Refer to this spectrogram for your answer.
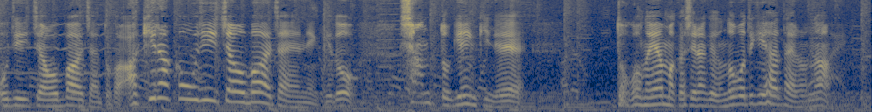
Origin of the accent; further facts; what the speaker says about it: Kobe, Hyogo, Japan; now in Yokohama, Japan; ただ今私が横浜におるのと生まれ育ちが神戸で、電車もバスもあちこちに縦横の縦横無尽に走っててっていうところにおったから、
